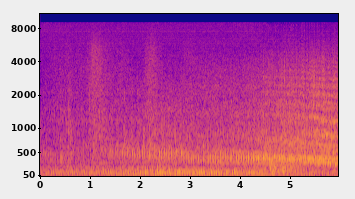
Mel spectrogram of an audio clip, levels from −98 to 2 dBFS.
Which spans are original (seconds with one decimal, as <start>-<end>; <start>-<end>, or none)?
0.0-4.5; 5.2-6.0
